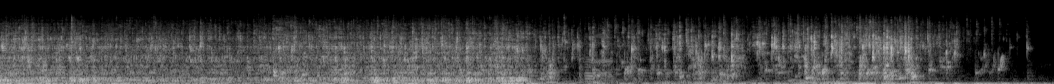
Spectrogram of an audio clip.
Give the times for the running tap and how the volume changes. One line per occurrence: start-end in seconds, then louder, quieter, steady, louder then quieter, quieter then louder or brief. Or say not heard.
0.0-10.5 steady.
